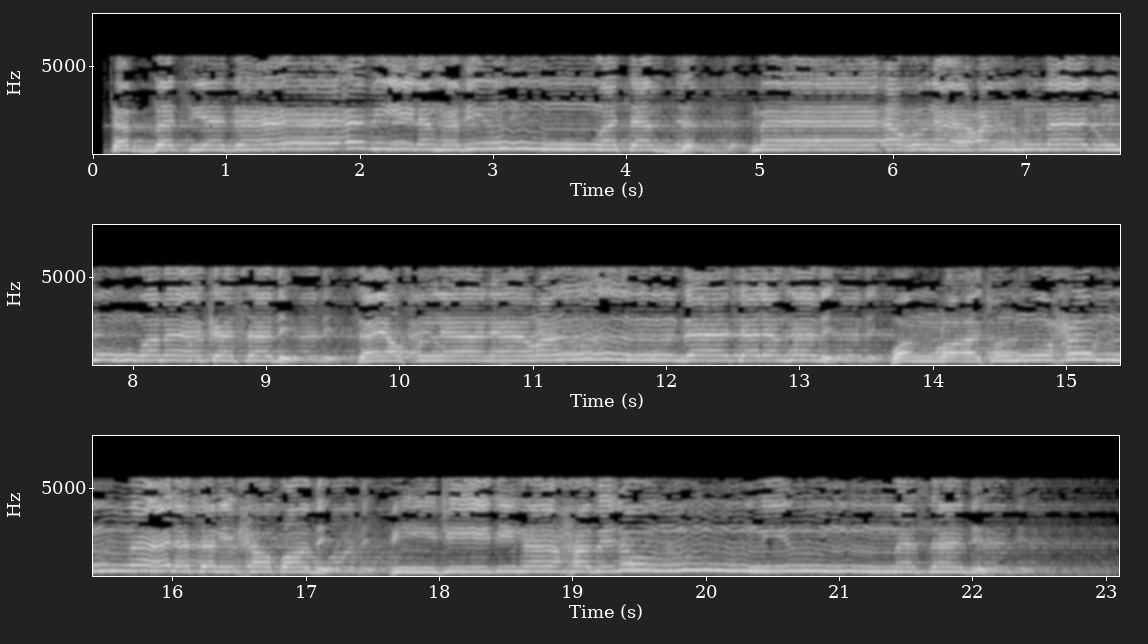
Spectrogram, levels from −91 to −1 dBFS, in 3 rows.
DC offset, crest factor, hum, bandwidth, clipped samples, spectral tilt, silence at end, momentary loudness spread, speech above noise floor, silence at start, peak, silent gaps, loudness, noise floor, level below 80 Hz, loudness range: under 0.1%; 14 dB; none; 5.8 kHz; under 0.1%; -7.5 dB/octave; 0.05 s; 5 LU; 23 dB; 0.15 s; 0 dBFS; none; -15 LUFS; -38 dBFS; -60 dBFS; 2 LU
